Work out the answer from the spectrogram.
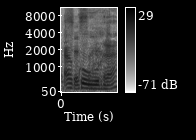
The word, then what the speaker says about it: Akowoura: À présent, coaching avec Maïmouna j'espère que je prononce bien. Maïmouna Wampagye Akoura, c'est bien ça?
